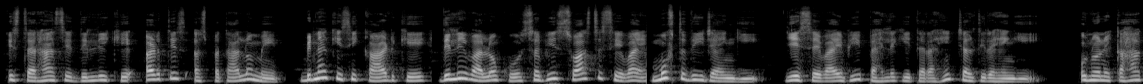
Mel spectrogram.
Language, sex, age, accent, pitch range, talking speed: Hindi, female, 40-59, native, 160-220 Hz, 170 wpm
